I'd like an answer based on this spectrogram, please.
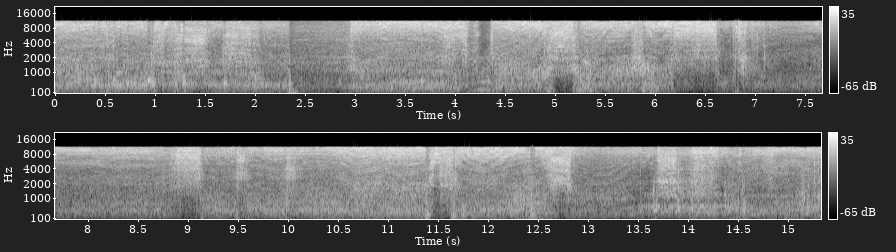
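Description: Vacuum cleaner suction through a hose nozzle, a steady rushing hiss as dust is sucked out of a canister vacuum's plastic housing. It dips and changes in tone several times as the nozzle is moved and pressed against the plastic.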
